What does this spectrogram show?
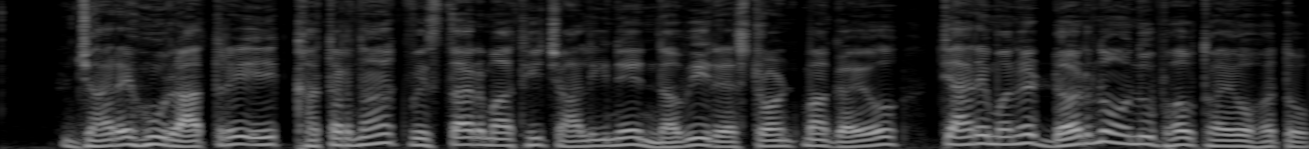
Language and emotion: Gujarati, fearful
